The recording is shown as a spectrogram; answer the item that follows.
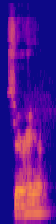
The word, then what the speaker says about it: Serhant: How do you say his last name? Serhant. Serhant, yeah.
